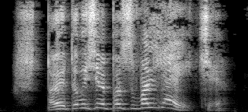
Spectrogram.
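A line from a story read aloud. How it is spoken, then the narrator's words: Indignant yell. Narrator (Russian): возмущенно завопил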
